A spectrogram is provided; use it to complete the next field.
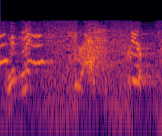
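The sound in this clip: A dog whining: a few high, wavering whimpers that rise and fall, with short breaks between them.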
